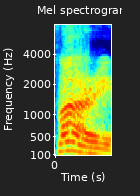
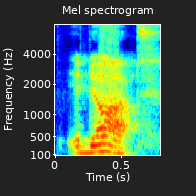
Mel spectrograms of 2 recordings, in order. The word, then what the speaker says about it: Svarri: My name is pronounced Svarri, not Idot, like you said.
